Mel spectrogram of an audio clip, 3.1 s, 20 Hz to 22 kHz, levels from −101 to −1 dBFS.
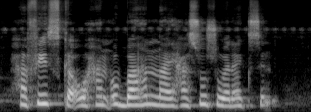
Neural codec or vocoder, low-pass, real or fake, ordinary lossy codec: vocoder, 44.1 kHz, 128 mel bands, Pupu-Vocoder; none; fake; none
